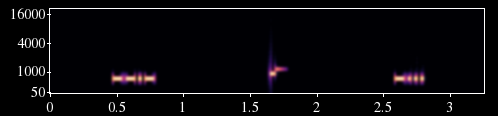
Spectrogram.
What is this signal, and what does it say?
Morse code, heard as a keyed tone, about 50 wpm, 700 Hz. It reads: Q B
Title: Single Letter-Number 50wpm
